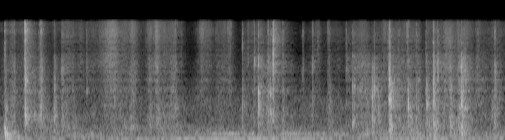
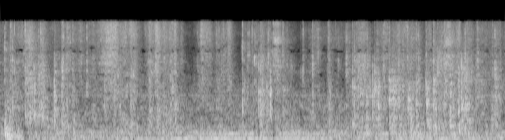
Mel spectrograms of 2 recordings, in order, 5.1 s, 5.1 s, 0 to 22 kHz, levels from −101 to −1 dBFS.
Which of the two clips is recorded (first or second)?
second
